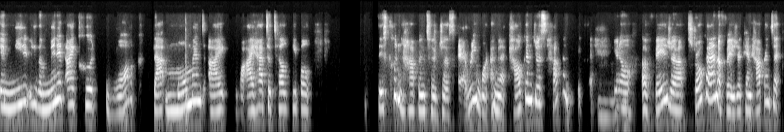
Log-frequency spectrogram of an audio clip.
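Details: Adult woman speaking; no disorder.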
